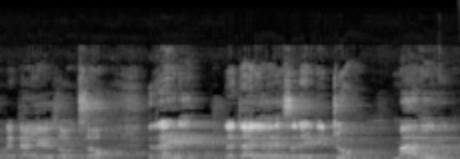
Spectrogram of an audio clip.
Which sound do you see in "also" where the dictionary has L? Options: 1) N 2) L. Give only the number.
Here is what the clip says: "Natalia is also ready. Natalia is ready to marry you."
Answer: 1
